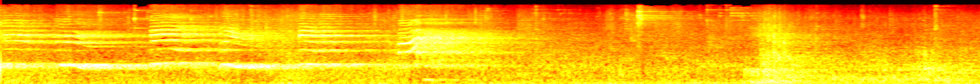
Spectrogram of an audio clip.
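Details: Two dogs wrestling in play, pup fun: a long, high, nasal whine wavering and rising in steps over two seconds, then fading into softer scuffling and a few faint yips.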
